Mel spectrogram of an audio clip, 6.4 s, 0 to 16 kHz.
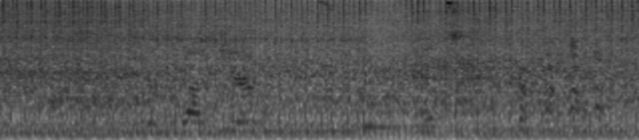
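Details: Sears ST/16 garden tractor after a new fuel pump and a carburetor swapped from another tractor: small engine holds a steady, even chug with no stumbling or misses; normal running.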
